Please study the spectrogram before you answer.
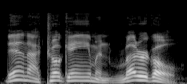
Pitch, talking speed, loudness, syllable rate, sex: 145 Hz, 255 wpm, -17 LUFS, 4.6 syllables/s, male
